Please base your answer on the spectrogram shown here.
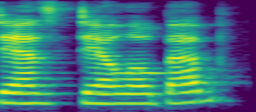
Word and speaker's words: Dazodalibep: It's DAZ, D-A-Z, okay? But it's pronounced Dazodalibep, or DAZ, right?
